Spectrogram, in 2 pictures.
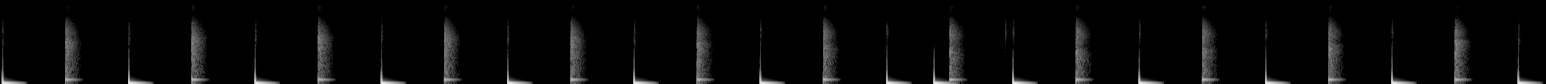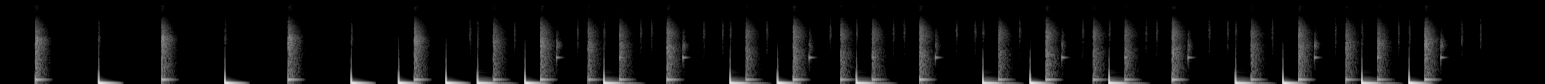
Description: QA Listening Test boom-bap Template: boom_bap_drums_a
boom-bap pocket with restrained texture release for canonical handoff verification
• voice_kick_808
• voice_snare_boom_bap
• voice_hat_rimshot
• tone_warm_body
• motion_drift_slow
